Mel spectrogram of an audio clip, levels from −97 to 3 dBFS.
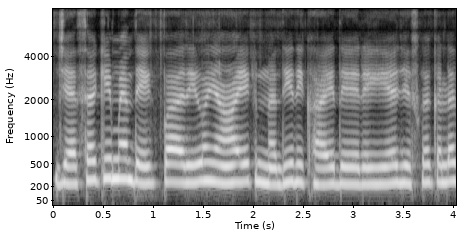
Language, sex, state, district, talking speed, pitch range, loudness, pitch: Hindi, female, Chhattisgarh, Korba, 255 wpm, 225-250 Hz, -12 LUFS, 240 Hz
